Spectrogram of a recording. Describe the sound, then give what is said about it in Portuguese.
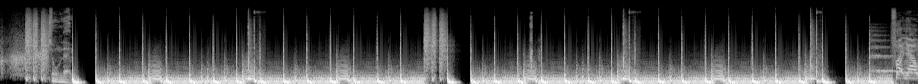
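Heavy, driving film soundtrack music for a car chase scene in South Korea, with loud, steady pounding beats over a deep, sustained bass line, dropping out for brief breaks a few times before slamming back in. “temos aí os beats mais fortes, que são. Eles meio que se conectam com aquelas cenas de, de ação do filme, né?”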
